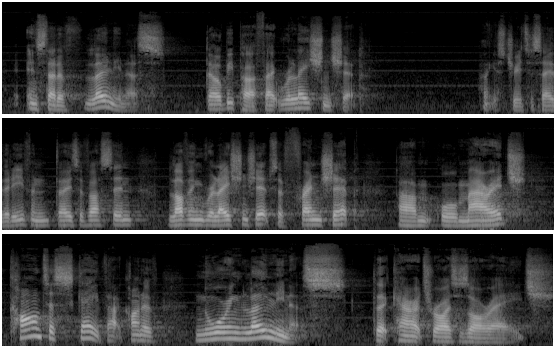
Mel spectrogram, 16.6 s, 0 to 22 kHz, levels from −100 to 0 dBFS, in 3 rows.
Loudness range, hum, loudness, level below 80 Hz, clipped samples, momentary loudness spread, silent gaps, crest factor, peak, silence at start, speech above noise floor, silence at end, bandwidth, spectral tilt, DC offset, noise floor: 7 LU; none; -40 LUFS; -78 dBFS; under 0.1%; 13 LU; none; 22 dB; -18 dBFS; 0.25 s; 37 dB; 0 s; 16 kHz; -3.5 dB/octave; under 0.1%; -77 dBFS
